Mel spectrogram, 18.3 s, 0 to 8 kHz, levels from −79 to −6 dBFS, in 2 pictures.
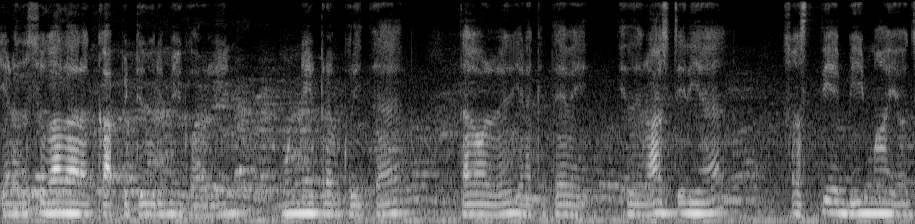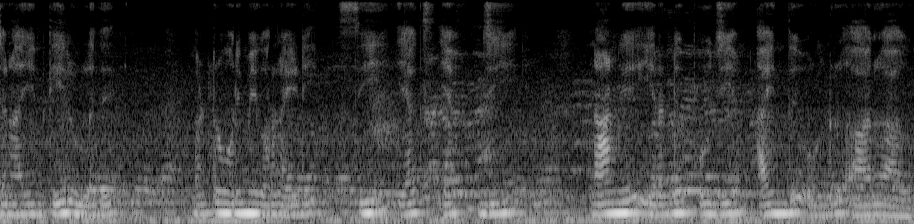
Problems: continuous background conversations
